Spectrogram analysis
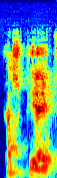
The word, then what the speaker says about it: Passepied: So after the I said it right last time, Passepied from Suite Number 1 by Bach, we now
